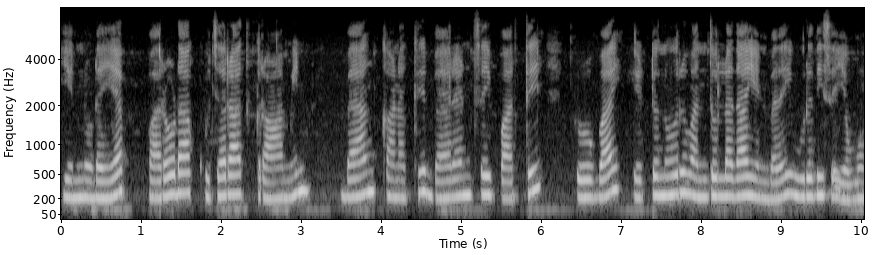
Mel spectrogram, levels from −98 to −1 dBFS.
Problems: none marked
